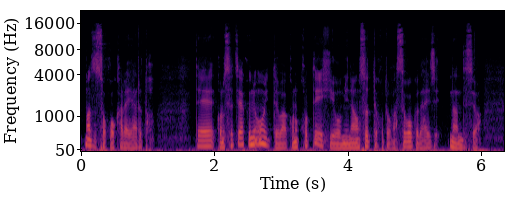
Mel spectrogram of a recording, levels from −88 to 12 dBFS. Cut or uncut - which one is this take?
cut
